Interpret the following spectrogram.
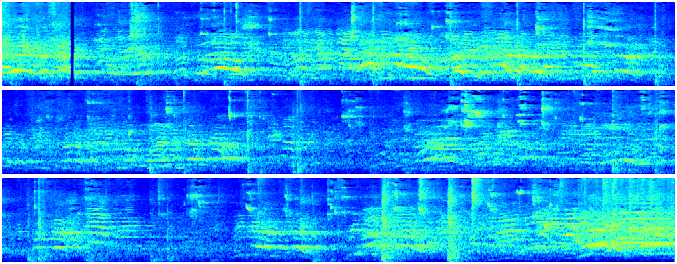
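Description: Game sound in a gymnasium: a basketball bouncing on the hardwood floor in a run of sharp knocks, under a steady mix of players' and spectators' voices calling out.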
